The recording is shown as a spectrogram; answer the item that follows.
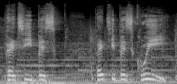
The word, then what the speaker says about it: Petit Biscuit: So the brilliant Ben Boma with Little Lights, and before that was Petit Biscuit, if we're going to pronounce it like the French do, and Sunset Lover, chosen by Alex in Hertfordshire, who sounds like he comes from a whole family of Sunset Lovers.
